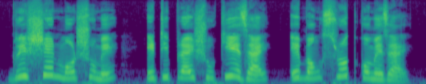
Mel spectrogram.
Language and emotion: Bengali, neutral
